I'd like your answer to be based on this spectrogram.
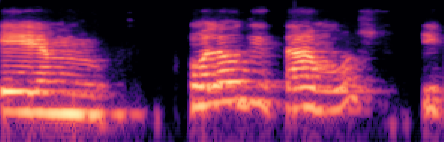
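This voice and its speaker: Here a woman speaks at a moderate pace. Her voice is fairly high, with a bright, sharp tone. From Colombia, Cali. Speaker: IT auditor and consultant. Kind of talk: conference talk.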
